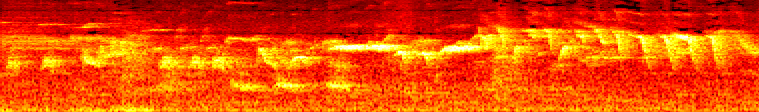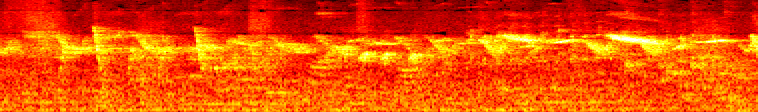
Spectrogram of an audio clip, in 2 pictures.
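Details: Chinese hwamei of the 'mơ' type, kept by a bird artisan, singing a dense, varied run of loud whistled and slurred notes that rise and fall quickly, with brief bright trills near the end.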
